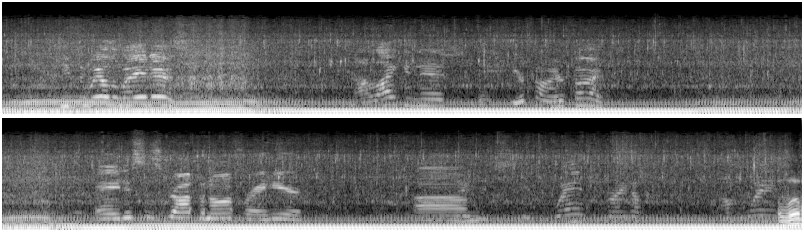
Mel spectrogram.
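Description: Can-Am side-by-side UTV engine running while the machine is stuck among creek-bed rocks. It is revved up for about two seconds at the start and again briefly about halfway, then drops back to a steady run. Voices call out over it at a distance.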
